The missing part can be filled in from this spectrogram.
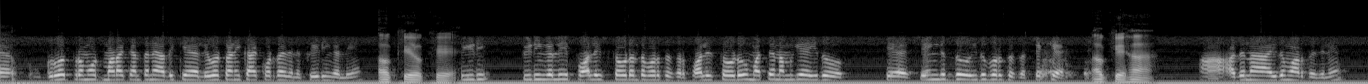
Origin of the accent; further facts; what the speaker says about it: Vadavatti, Karnataka, India; Sir ನಮ್ದು ವಡವಟ್ಟಿ ಅಂತ sir, Siruvara ಅಂತ ಒಂದು ತಾಲೂಕ್ ಇದೆ ಸರ್.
